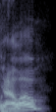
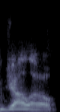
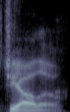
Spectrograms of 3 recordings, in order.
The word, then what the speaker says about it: Giallo: Jello. It's Jello. Are you saying Jello? Like, do I want no Jello? Giallo? Giallo. Oh, Giallo. I think it's Giallo. I think you kind of put a Giallo.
